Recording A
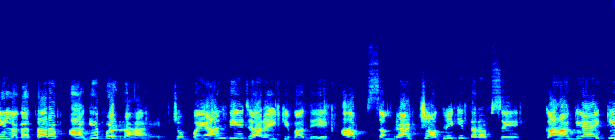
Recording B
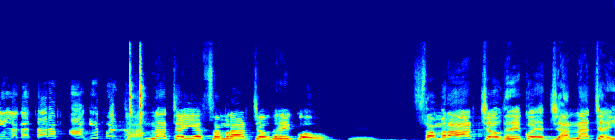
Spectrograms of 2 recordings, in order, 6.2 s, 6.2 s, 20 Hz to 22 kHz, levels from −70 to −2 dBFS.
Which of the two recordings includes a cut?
B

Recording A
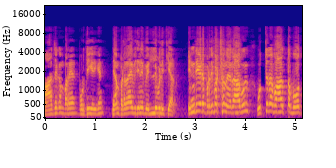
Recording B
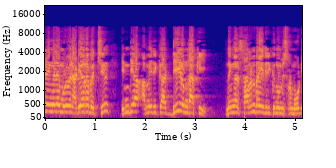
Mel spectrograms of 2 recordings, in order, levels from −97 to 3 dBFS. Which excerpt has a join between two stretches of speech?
A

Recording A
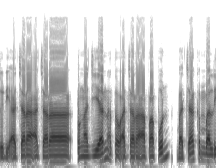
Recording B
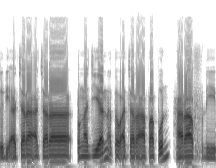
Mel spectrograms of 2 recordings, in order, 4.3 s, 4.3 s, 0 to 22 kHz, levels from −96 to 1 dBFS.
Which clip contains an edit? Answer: A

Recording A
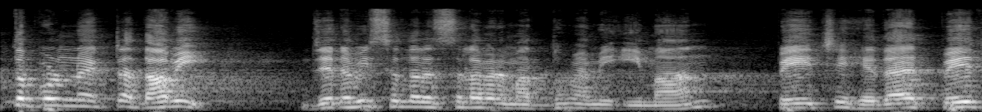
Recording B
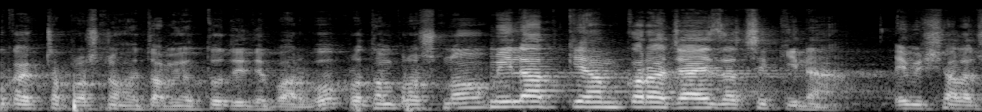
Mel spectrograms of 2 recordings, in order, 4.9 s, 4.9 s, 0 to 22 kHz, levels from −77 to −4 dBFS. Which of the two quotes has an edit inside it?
B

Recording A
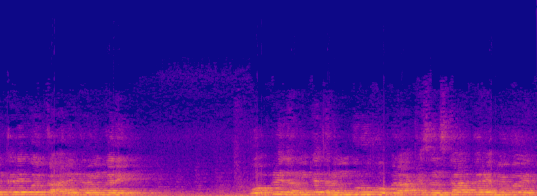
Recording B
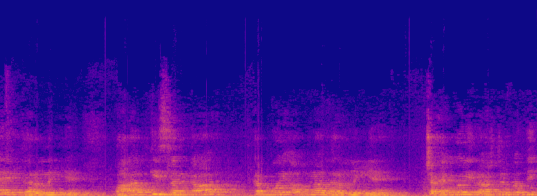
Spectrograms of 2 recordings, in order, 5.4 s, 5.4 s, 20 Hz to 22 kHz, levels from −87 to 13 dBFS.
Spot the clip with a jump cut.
B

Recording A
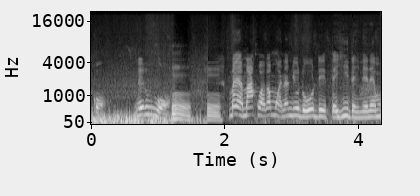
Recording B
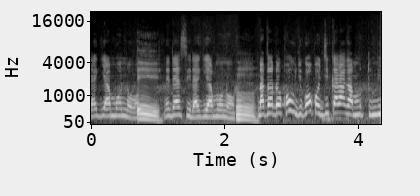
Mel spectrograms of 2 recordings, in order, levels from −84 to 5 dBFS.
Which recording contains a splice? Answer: A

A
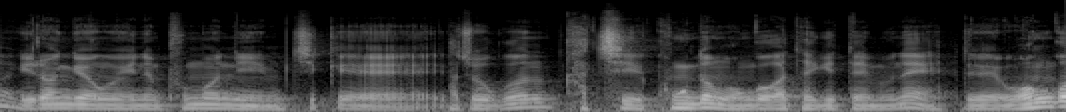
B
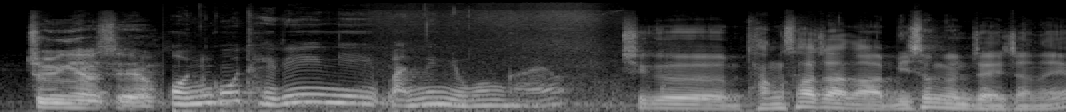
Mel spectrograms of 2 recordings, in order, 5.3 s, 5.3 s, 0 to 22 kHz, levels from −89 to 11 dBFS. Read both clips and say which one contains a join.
B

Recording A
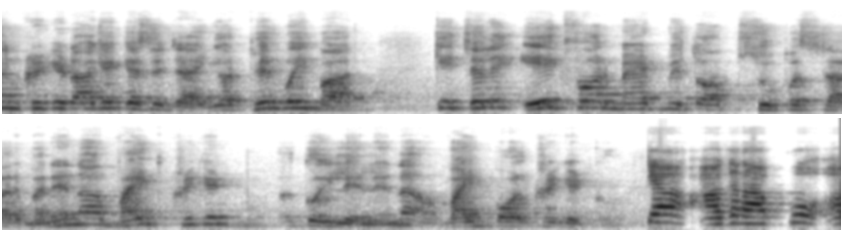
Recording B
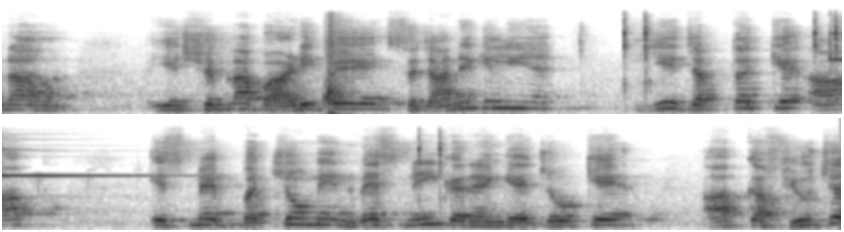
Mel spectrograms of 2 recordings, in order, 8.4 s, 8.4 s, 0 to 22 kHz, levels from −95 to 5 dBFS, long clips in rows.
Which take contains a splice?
A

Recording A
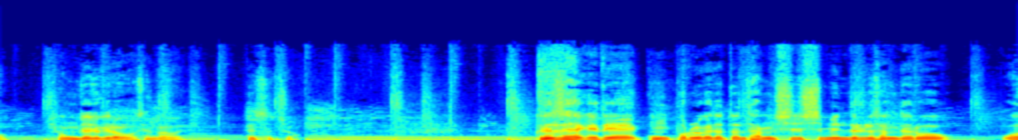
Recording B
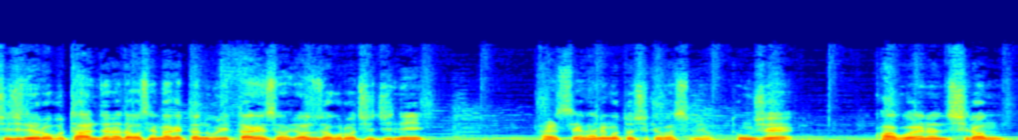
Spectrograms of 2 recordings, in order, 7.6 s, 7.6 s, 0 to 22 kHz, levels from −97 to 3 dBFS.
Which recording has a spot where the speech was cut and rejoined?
A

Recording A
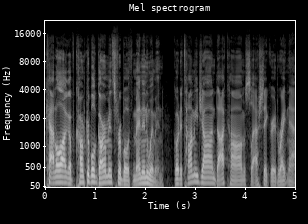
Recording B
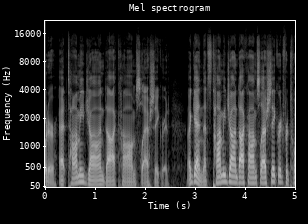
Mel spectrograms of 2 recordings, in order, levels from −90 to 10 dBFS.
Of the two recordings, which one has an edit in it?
A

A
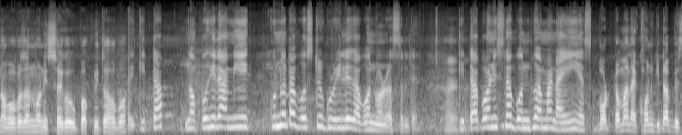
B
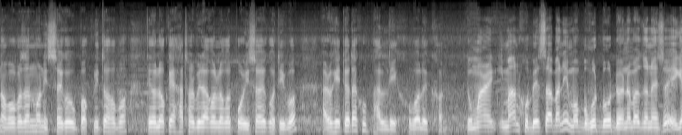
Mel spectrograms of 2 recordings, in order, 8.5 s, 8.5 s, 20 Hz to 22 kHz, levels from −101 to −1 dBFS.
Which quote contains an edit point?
A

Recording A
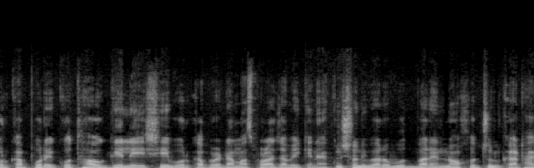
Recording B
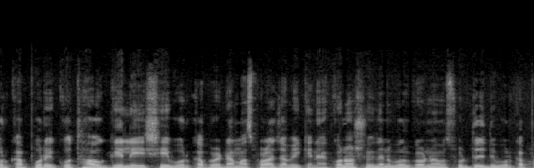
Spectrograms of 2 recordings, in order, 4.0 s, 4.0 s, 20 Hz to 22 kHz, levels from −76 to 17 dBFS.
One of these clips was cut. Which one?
A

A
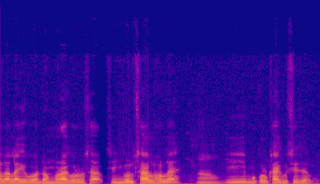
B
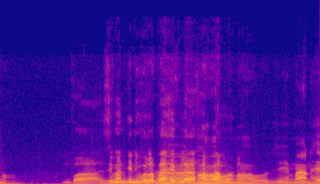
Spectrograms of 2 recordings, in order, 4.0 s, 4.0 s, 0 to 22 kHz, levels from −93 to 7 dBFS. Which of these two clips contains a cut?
A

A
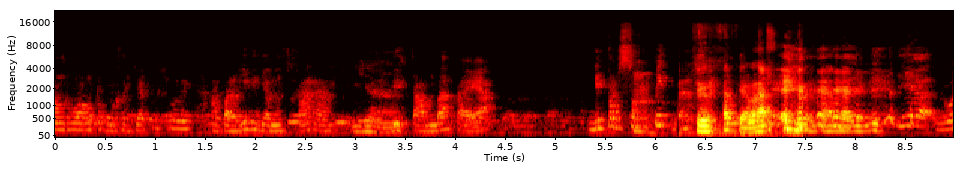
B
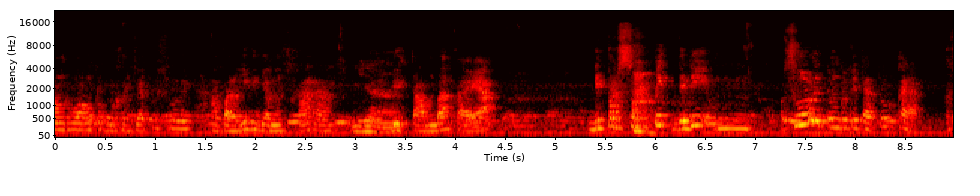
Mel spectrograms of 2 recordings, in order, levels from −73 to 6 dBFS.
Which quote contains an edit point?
A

